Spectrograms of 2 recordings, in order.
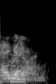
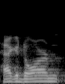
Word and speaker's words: Hagedorn: Hopefully I'm pronouncing that Hagedorn. – Correct. Hagedorn, after graduating from Yale University.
